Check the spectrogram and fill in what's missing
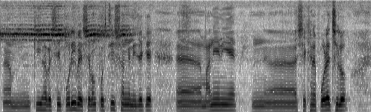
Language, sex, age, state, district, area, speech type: Bengali, male, 30-45, West Bengal, Howrah, urban, spontaneous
